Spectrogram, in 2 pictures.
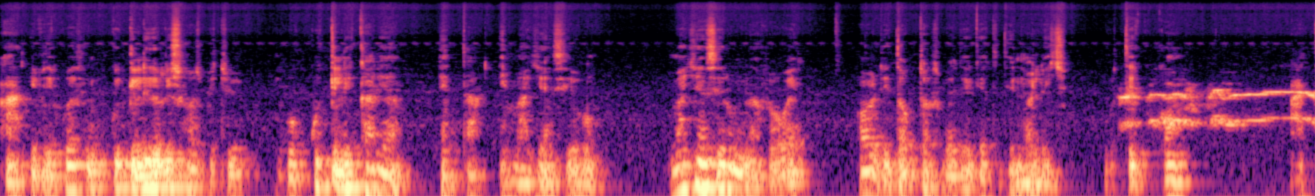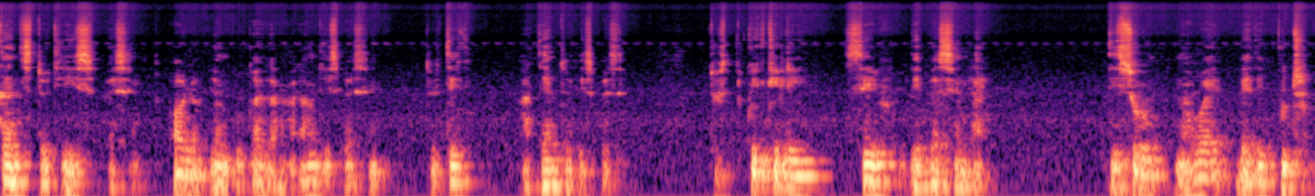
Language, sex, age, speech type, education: Nigerian Pidgin, male, 30-45, spontaneous, tertiary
